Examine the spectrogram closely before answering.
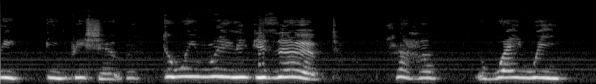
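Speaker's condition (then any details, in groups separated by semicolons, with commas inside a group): Cerebral palsy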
